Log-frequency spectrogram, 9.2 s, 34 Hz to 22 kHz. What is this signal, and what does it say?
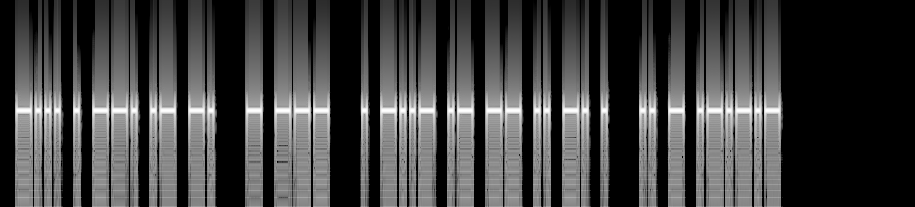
Morse code, heard as a keyed tone, about 25 wpm, 700 Hz. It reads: BEGAN TO EXAMINE IT.
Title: Sentences from Top 1600 Words 25wpm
